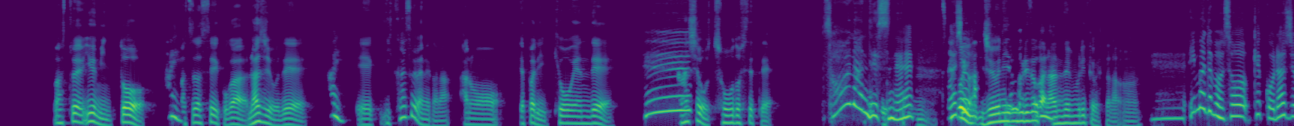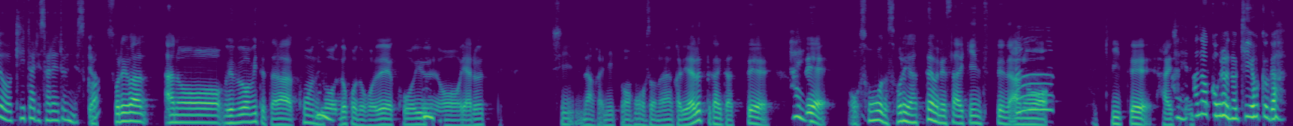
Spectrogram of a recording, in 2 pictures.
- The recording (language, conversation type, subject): Japanese, podcast, 心に残っている曲を1曲教えてもらえますか？
- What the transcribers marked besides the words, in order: none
